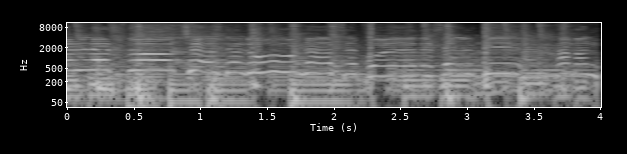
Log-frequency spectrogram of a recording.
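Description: Live band playing an Argentine folk song: strummed acoustic guitars, electric bass and drums, with a male singing voice over them.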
